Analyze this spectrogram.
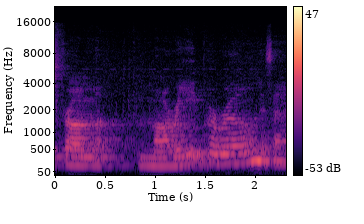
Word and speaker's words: Marie Perron: It's from Marie Perron, is that how you say it? M-A-R-I Perron. Marie Perron, thank you.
